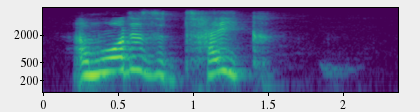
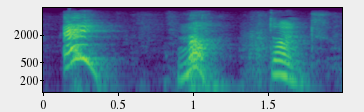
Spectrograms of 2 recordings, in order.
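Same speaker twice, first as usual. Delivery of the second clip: shout at dog; 6 dB louder than usual. Real, not acted. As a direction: yell at the dogs to break it up. Scolding the fighting dogs.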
